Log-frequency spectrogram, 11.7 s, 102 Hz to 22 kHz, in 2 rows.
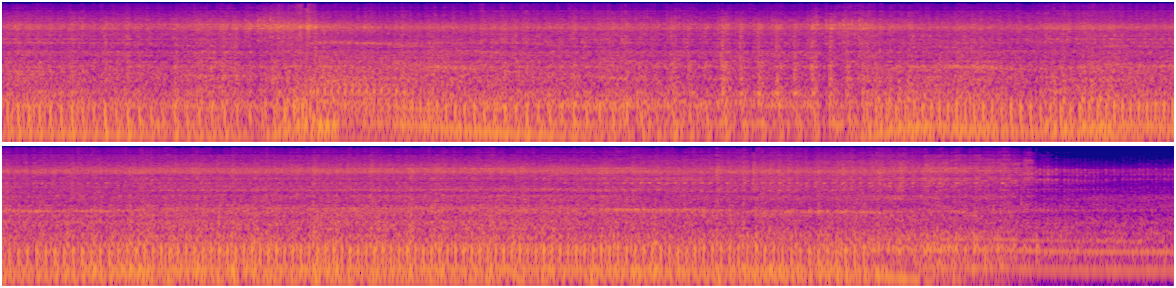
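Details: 1983 Honda Goldwing Aspencade project, first engine run on full choke, needing the throttle held wide open: it catches and roars through uneven throttle blips, never settling to a steady idle; rough running that points to the carburettors. Cause suspected, not confirmed.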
